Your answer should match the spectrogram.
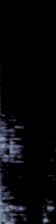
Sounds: Sneeze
